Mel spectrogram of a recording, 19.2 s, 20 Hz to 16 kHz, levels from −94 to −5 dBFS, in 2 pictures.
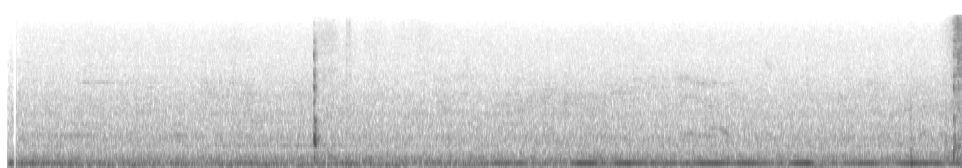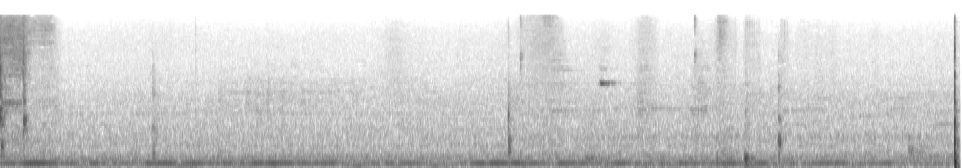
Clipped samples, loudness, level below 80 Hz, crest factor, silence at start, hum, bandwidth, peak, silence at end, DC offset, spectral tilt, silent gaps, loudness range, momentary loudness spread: under 0.1%; -46 LUFS; -64 dBFS; 36 dB; 0.05 s; none; 11.5 kHz; -8 dBFS; 0 s; under 0.1%; -5 dB/octave; none; 6 LU; 8 LU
